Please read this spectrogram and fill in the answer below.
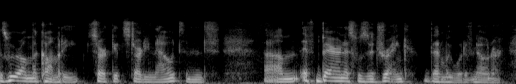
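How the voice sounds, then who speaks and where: Pitch rises and falls in an ordinary way, and there is a somewhat breathy quality. The delivery is fairly quick. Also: man. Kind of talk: casual chat, comedy banter.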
